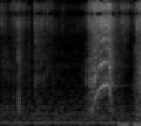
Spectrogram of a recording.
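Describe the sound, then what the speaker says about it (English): A zipper on a fabric project bag for cross stitch, pulled once in a quick close rasp after a few faint handling taps, quiet and near, no talk. "There will be zippers."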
